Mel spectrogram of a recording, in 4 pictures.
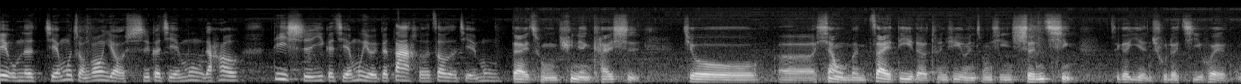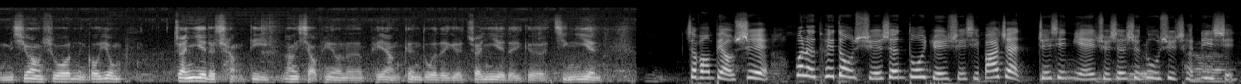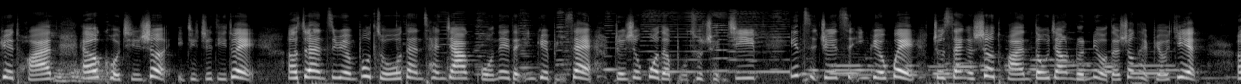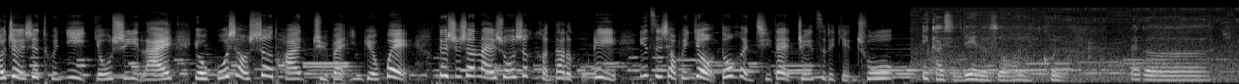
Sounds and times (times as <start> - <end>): Speech: 0.0 - 47.9.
